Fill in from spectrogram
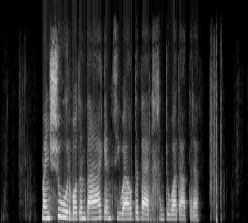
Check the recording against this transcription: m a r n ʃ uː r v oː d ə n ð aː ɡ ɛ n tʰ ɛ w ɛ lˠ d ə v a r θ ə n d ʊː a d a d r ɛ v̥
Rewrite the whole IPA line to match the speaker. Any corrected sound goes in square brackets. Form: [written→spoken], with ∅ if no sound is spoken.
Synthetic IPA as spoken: m a [r→∅] n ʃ uː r v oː d ə n ð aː ɡ ɛ n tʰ [ɛ→i] w ɛ lˠ d ə v [a→ɛ] r [θ→χ] ə n d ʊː a d a d r ɛ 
